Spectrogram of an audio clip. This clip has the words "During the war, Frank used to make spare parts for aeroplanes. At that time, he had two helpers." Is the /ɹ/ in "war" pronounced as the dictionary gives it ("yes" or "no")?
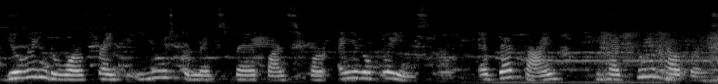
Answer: no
